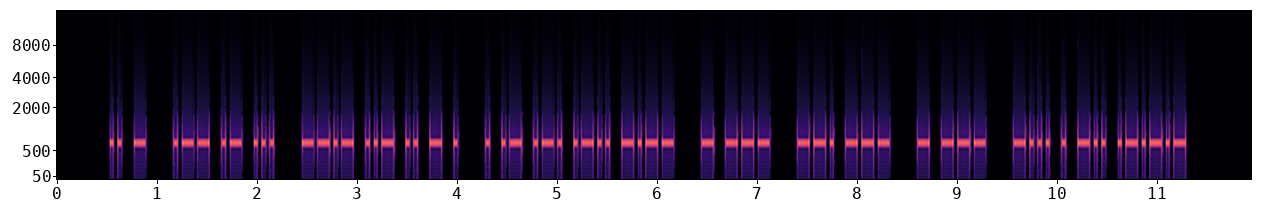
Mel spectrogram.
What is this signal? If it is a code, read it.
Morse code, heard as a keyed tone, about 30 wpm, 700 Hz. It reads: IT WAS QUITE EARLY TO GO TO BED.
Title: Sentences from Top 700 Words 30wpm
